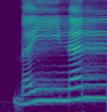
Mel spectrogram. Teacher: karena ada Alif sebelumnya baris fathah maka huruf nun dipanjangkan dua harakat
